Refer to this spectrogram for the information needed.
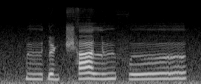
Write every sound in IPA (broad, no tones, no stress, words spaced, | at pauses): k͡pʉːɗəɳt͡ʃʰa lʉ fɵː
